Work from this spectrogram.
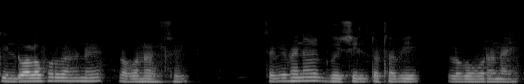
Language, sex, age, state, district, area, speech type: Assamese, male, 18-30, Assam, Barpeta, rural, spontaneous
